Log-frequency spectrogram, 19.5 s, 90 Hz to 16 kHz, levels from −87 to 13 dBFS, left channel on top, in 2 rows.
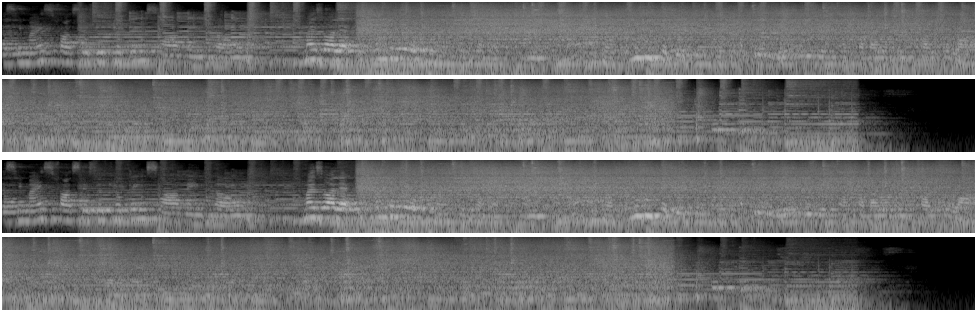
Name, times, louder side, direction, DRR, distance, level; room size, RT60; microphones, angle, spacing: voice 1, 0.0-2.4 3.0-10.1, right 1 dB, 25° right, 1 dB, 4.6 m, -29 dB
sound 1, 0.8-18.3, left 2 dB, 90° left, 1.9 m, -32 dB
sound 2, 3.5-16.5, equal, 5° right, 2.4 m, -27 dB
voice 2, 10.7-12.6 13.2-16.3 16.7-18.8, right 1 dB, 50° right, -4 dB, 7.9 m, -42 dB
30.0 x 21.0 x 7.2 m, 0.95 s
head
